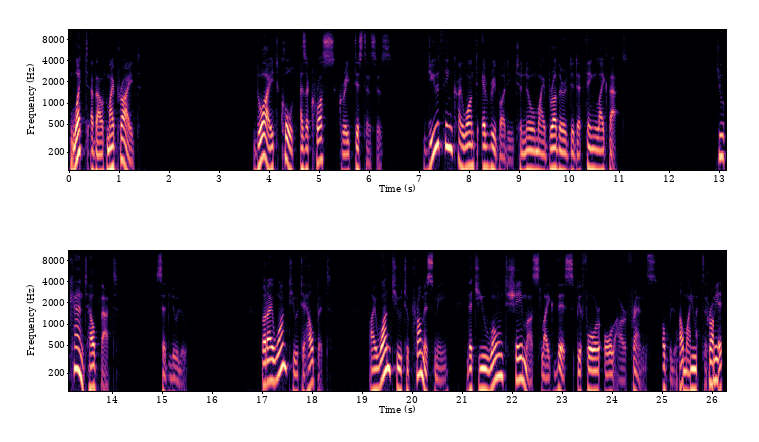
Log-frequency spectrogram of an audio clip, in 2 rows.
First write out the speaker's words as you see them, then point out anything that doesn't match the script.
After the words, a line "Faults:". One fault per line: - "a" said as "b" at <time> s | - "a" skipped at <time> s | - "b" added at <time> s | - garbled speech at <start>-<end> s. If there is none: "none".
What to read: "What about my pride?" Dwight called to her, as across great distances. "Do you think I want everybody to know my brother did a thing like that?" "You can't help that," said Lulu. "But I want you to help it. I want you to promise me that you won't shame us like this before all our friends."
"What about my pride?" Dwight called as across great distances. "Do you think I want everybody to know my brother did a thing like that?" "You can't help that," said Lulu. "But I want you to help it. I want you to promise me that you won't shame us like this before all our friends." [garbled]
Faults:
- "to her" skipped at 4.5 s
- garbled speech at 25.0-26.2 s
